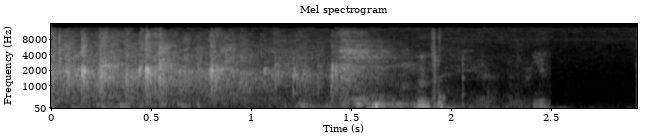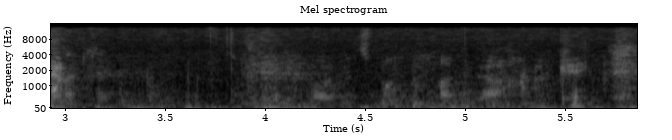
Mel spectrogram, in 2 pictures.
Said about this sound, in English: So why don't you give a big round of applause, please, for our next speaker talking about the future.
